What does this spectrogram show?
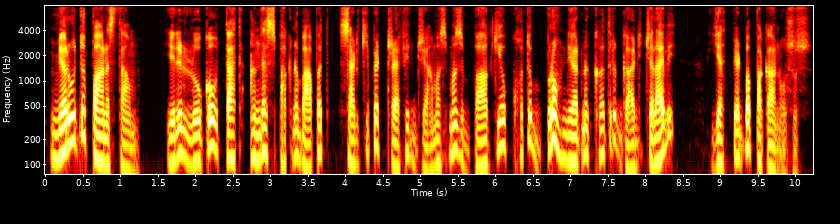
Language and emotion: Kashmiri, angry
